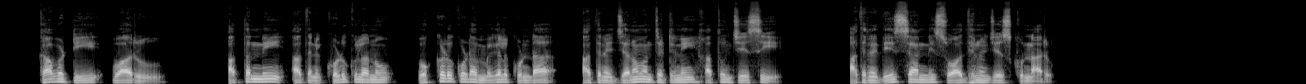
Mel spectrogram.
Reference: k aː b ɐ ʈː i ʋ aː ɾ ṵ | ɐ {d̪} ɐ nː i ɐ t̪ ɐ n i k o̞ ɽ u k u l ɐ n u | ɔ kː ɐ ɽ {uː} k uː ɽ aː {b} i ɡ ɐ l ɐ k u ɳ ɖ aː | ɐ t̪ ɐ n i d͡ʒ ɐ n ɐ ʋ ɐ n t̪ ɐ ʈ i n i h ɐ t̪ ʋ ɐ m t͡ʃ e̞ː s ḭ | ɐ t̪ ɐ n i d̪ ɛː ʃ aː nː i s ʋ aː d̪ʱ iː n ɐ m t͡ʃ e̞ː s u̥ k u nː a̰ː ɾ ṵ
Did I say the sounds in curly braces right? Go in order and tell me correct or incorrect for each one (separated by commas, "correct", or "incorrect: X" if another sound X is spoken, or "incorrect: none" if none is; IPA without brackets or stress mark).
incorrect: t̪, incorrect: u, incorrect: m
